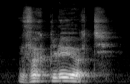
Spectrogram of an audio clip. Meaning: past participle of verkleuren
- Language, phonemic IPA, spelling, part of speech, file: Dutch, /vərˈklørt/, verkleurd, verb, Nl-verkleurd.ogg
